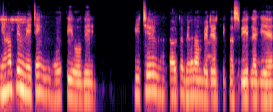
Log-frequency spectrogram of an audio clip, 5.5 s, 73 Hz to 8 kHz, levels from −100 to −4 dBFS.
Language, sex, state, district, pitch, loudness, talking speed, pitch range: Hindi, male, Uttar Pradesh, Gorakhpur, 145 Hz, -17 LUFS, 140 wpm, 130-175 Hz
